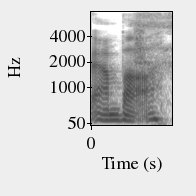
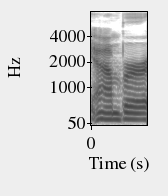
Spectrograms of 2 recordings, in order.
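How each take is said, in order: First: The final R sound is dropped. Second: The final R sound is pronounced.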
